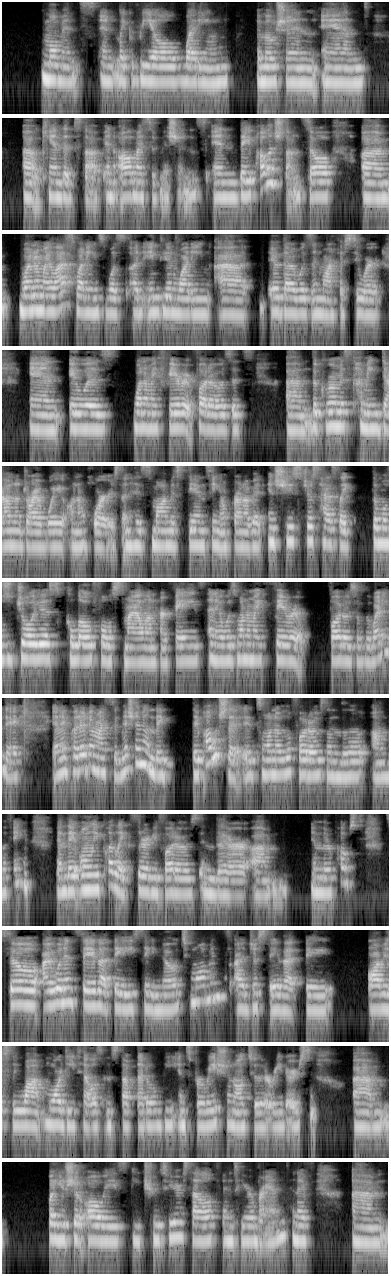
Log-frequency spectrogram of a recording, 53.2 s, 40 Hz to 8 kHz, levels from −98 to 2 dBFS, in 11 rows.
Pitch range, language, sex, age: 185-210 Hz, English, female, 20-39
